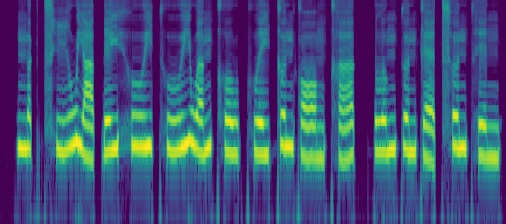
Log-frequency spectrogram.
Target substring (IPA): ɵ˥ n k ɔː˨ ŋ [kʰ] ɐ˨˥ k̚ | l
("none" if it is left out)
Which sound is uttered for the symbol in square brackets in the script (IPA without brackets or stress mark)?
kʰ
